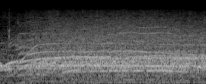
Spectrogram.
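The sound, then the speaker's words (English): A crowd in Tel Aviv cheers as Hamas releases Israeli hostages, many high voices whooping and shouting together in a loud, sustained roar that stays level from start to finish. “Cheers erupted in Tel Aviv as Hamas released three more Israeli hostages.”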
